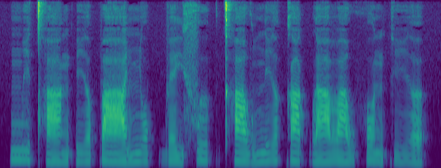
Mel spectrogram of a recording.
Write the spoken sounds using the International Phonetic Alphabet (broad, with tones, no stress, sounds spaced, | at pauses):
m i˥˨ t̪ʰ aː˩ ŋ ʔ i˩˧ ə̯ p aː˧˩ ɲ o˧ p̚ b e˧˩ j f ɯː˥˨ k̚ t̪ʰ a˥˨ w n i˧˥ ə̯ k a˥˨ k̚ l a˧˥ ʋ a˧ w h o˥˨ n k i˧˩ ə̯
